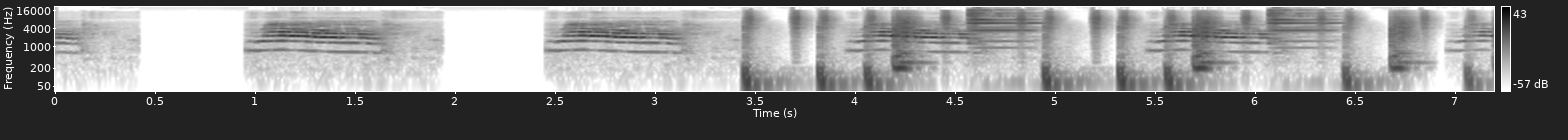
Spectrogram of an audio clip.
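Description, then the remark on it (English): A cat just let into an office gives two drawn-out, wavering meows with pauses between, then a louder, busier stretch of choppy, overlapping cries and sharp thumps follows. No one speaks. “Now that I've let her in, she's going to climb on everything in my office and knock things down.”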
